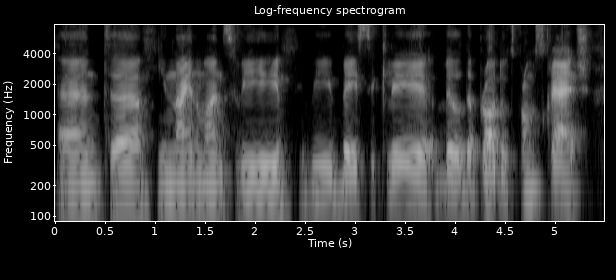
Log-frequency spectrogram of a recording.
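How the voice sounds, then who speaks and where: A man from Lithuania with a Lithuanian accent, answering as an interview guest in halting non-native English with repeated words. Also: on the low side, monotone, pushed and bright, smooth. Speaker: guest, company co-founder and sleep coach.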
